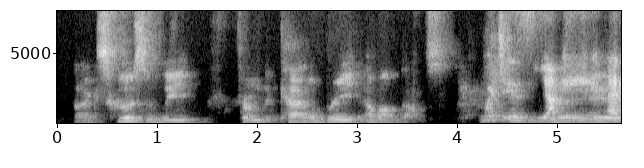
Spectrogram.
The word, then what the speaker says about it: Abondance: Abondance. How do you say it? So this cheese is called Abondance.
